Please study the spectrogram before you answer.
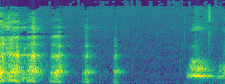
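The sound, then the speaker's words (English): A dog barks in the background, a few sharp barks in quick succession, then a couple of single barks separated by pauses, and a final longer bark after a quiet gap. “That's my dog in the background. I don't know what he's barking at.”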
